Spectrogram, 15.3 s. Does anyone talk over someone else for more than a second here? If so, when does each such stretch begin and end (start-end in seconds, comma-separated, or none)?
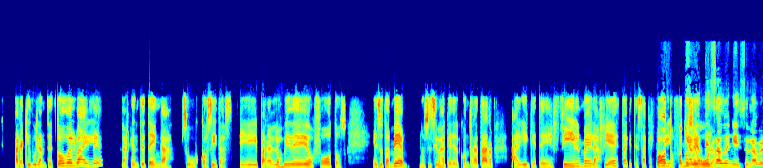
13.1-14.4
